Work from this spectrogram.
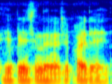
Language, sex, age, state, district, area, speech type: Marathi, male, 30-45, Maharashtra, Beed, rural, spontaneous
